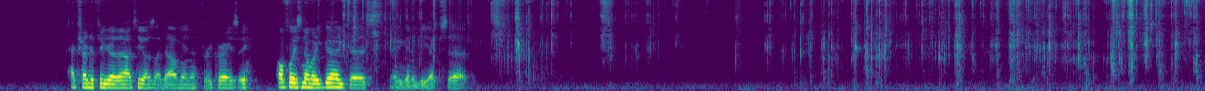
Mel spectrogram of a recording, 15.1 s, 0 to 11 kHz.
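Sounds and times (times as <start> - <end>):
wrapper tearing and crinkling: 3.8 - 15.0.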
